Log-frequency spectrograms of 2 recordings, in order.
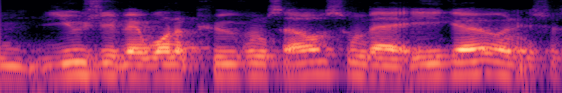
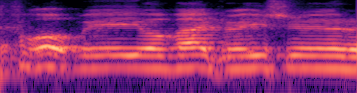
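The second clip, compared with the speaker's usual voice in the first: high, slow, overwhelmed groan. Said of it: "I'm just like".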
